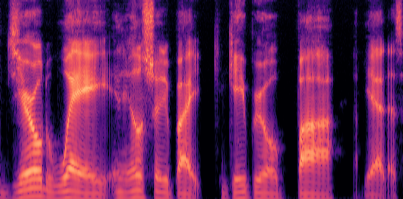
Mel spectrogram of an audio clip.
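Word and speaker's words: Gabriel Bá: was written by Gerald wayi and illustrated by Gabriel ba yeah that's how you pronounce it and Gerald wey used to be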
